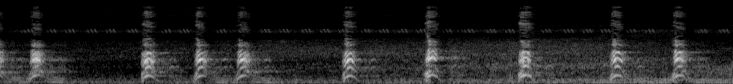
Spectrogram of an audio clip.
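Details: Dog barking in the morning, nine sharp barks in about seven seconds, some in quick pairs, others spaced a second apart, over a faint steady high-pitched hum.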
